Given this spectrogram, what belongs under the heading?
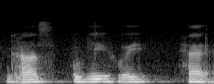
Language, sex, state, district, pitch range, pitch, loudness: Hindi, male, Bihar, Patna, 115-125 Hz, 120 Hz, -14 LUFS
